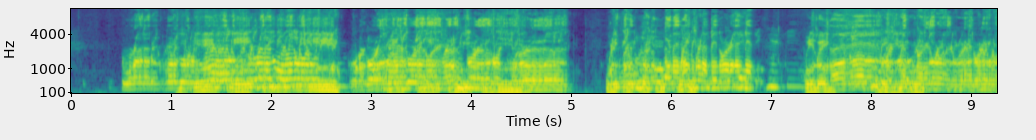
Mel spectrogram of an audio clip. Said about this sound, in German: Ja, das war unser Gurgeln für Wasser.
